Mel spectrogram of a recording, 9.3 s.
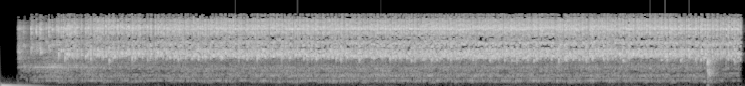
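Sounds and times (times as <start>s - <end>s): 
rapid rattling crackle: 0.2s - 9.3s
squishy balls squealing while bouncing on hot pan: 0.2s - 9.3s.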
